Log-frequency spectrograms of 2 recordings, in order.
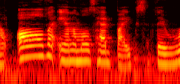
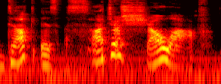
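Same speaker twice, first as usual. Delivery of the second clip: sneering pig voice; 4 dB louder, slower than usual. A narrator's reading. Pigs' scornful thought.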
